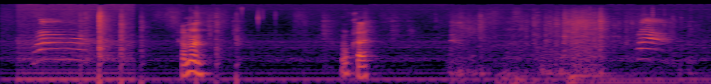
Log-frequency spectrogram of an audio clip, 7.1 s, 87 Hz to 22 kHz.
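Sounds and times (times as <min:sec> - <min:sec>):
low hum: 0:00.0 - 0:07.1
cat meowing while being picked up: 0:00.3 - 0:00.9, 0:06.3 - 0:06.8
speech: 0:01.8 - 0:02.2, 0:03.4 - 0:03.8.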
